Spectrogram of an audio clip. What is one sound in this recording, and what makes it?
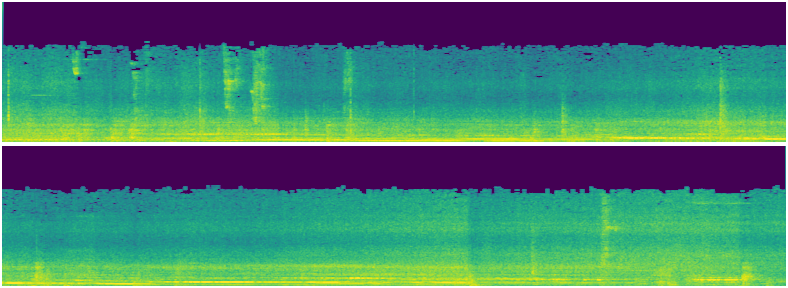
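Train brakes squeal with falling pitch as the train comes to a stop.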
